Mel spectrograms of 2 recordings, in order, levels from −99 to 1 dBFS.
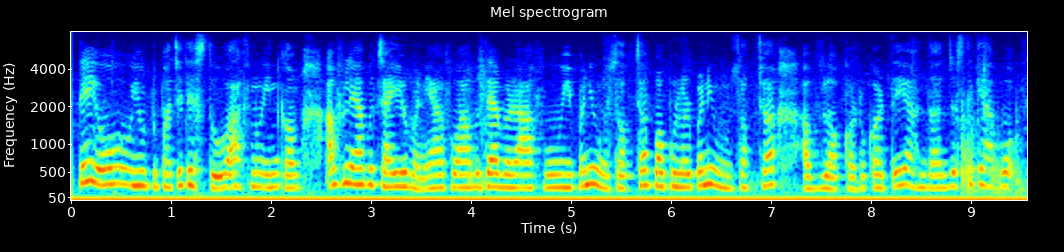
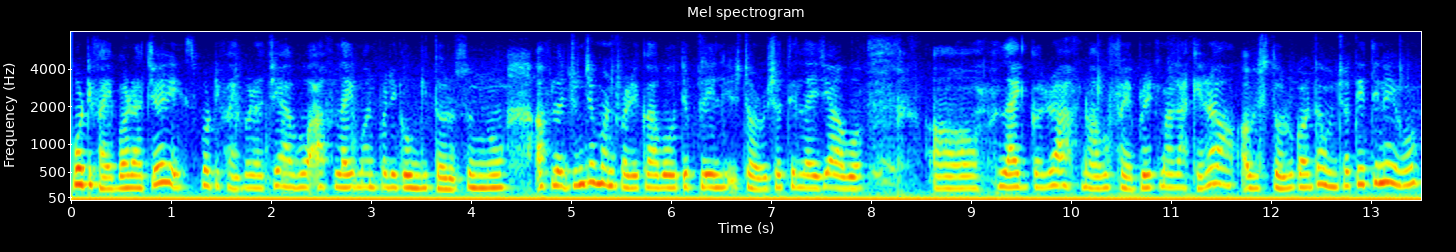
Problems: none marked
